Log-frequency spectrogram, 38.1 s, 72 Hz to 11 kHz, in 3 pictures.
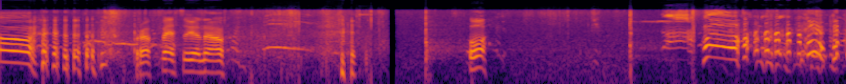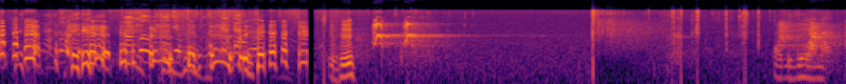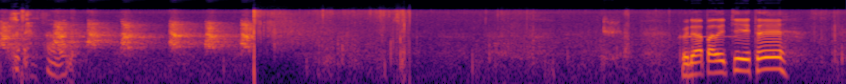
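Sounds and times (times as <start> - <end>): rifle shot: 6.4 - 6.8, 21.6 - 22.4, 29.1 - 30.0.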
